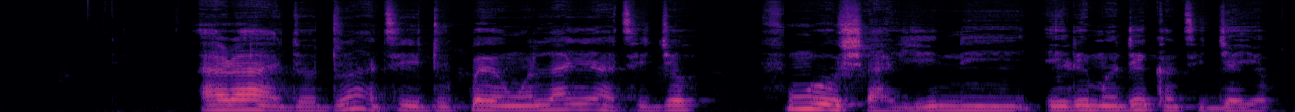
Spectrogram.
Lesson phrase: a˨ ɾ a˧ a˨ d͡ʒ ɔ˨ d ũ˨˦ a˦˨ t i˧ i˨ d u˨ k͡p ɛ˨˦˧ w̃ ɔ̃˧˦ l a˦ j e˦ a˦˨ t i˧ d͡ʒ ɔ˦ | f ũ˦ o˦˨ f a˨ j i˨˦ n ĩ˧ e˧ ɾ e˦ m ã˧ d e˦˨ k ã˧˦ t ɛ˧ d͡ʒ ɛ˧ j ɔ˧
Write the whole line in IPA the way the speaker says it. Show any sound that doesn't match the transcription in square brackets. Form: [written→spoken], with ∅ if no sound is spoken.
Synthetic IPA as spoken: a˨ ɾ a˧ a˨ d͡ʒ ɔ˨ d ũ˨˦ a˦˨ t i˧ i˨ d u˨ k͡p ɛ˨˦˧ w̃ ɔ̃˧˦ l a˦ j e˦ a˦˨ t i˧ d͡ʒ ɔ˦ | f ũ˦ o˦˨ [f→ʃ] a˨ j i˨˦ n ĩ˧ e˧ ɾ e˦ m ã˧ d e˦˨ k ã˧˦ t [ɛ˧→i˧] d͡ʒ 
